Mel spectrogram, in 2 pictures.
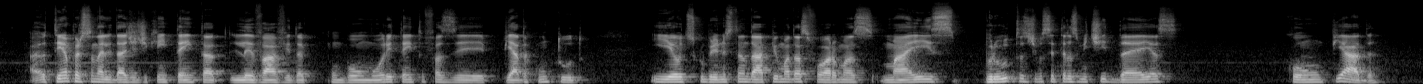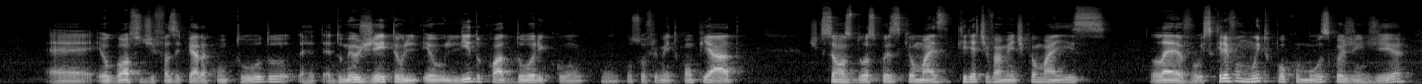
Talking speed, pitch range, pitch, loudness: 175 wpm, 100-120 Hz, 105 Hz, -22 LUFS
